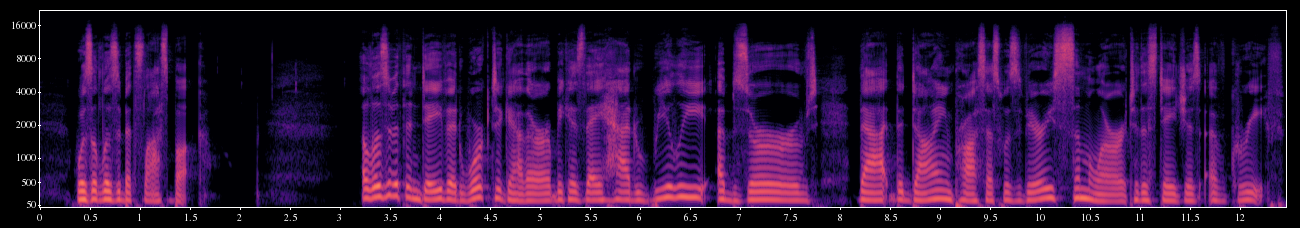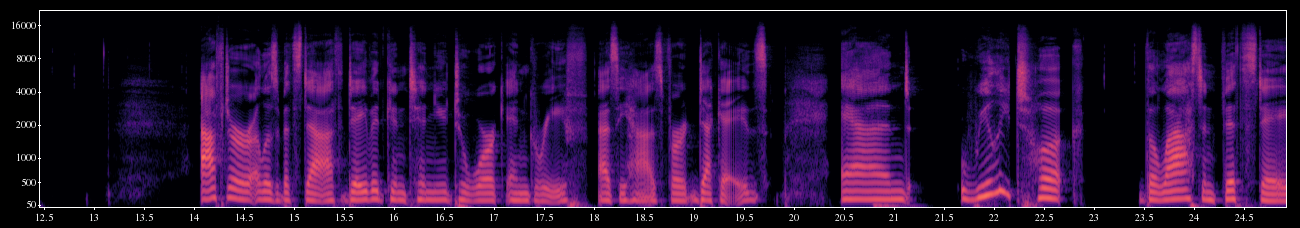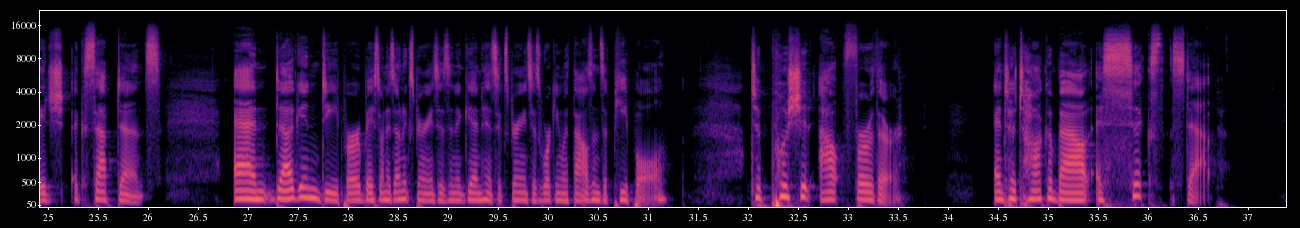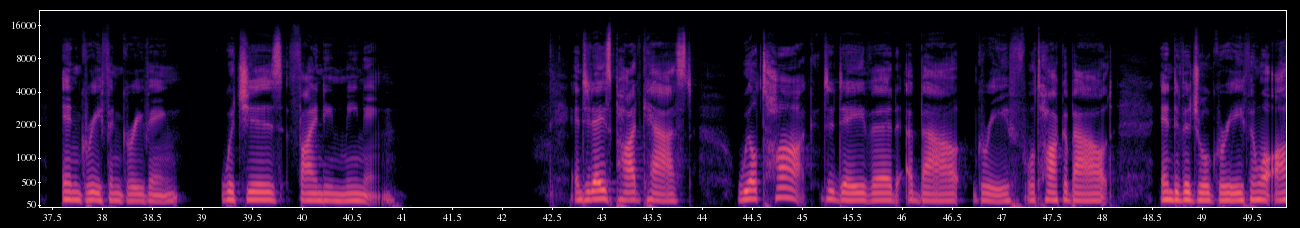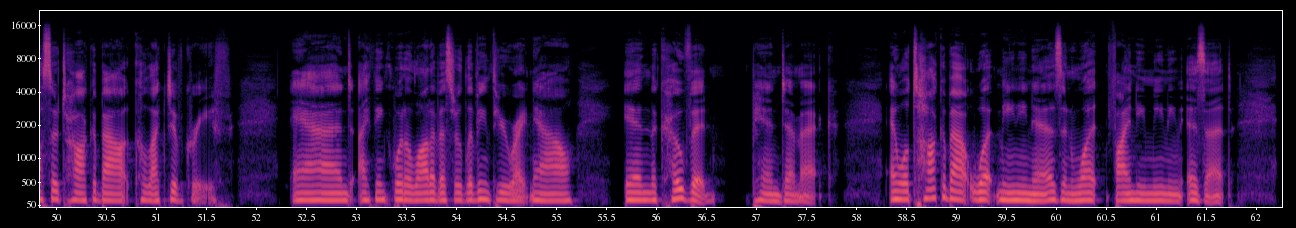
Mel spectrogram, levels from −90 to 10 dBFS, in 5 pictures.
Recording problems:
uneven, jittery; strongly; from 1 to 58 s

